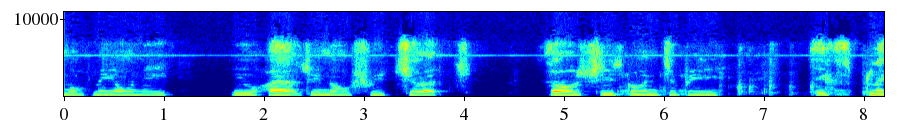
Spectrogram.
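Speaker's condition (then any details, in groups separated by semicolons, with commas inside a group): Cerebral palsy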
